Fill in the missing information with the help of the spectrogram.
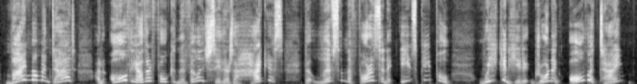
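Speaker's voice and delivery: put-on high, bright child's voice; a curious little girl asking boldly; little girl Morag. Morag asking the old man if he's a haggis, high child voice.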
